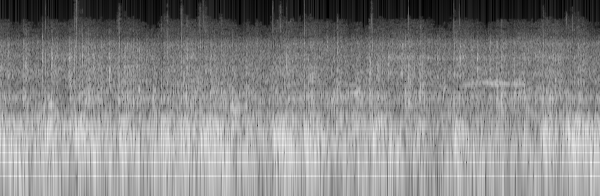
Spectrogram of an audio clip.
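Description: Dense fireworks barrage: a continuous rumble of shell bursts with many sharp crackles over it, going on without a break.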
